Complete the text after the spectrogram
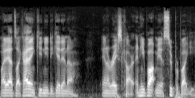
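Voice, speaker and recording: A man talks with an American accent. His pitch is fairly low, his intonation fairly even. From US. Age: 20s. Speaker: off-road racing driver. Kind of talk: casual chat.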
